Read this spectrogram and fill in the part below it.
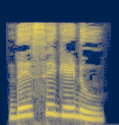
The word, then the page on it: ದೆಸೆಗೆಡು: desegeḍu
